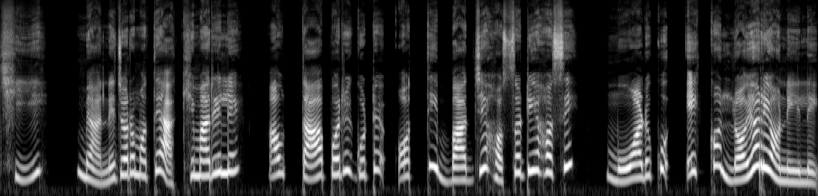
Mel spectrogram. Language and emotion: Odia, disgusted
